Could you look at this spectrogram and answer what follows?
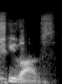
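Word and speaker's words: Silovs: so this means vgk will be facing arur s loes right did I say his name correctly she loves she loves okay she loves Aiden Hill will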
